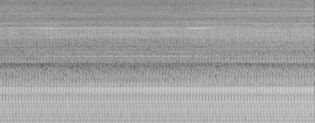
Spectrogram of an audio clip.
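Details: Truck APU small diesel after oil, fuel and air filter changes and a new fuel pump: steady idle with an even, regular beat and a faint pump hum underneath; runs smooth and healthy.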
